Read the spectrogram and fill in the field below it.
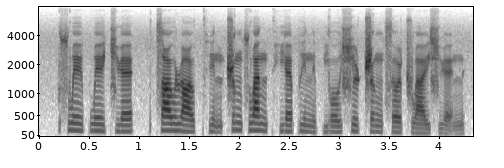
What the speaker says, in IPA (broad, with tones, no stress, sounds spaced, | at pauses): s w e˥˧ ɪ̯ p w e˥˩ ɪ̯ t͡ɕ ɥ ɛ˥ | t͡s ɑ˥ ʊ̯ ɻ ɑ˧˥ ʊ̯ t̪ʰ ḭ˨˩ n ʈ͡ʂ ʊ˥˧ ŋ s w a˥˩ n t̪ʰ j ɛ˥ p i˥˩ n i˩ p j o˧˥ ʊ̯ ɕ y˥˧ ʈ͡ʂ ɤ˥˩ ŋ s ɤ˥ ʈ͡ʂ w a˧˥ ɪ̯ ɕ ɥ ɛ̰˨˩˦ n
